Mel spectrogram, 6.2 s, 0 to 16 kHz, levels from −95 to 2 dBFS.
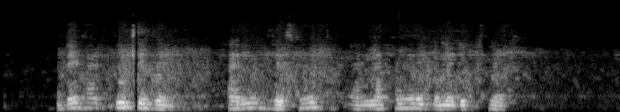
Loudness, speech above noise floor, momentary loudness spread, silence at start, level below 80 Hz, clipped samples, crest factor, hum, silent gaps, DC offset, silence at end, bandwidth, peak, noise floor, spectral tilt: -25 LUFS; 55 dB; 11 LU; 0.6 s; -70 dBFS; under 0.1%; 20 dB; none; none; under 0.1%; 1.1 s; 6.2 kHz; -6 dBFS; -79 dBFS; -10 dB/octave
